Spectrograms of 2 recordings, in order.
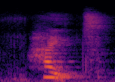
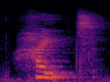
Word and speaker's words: height: and number 10 height don't pronounce it like the number remember this makes the long I sound height height once again height very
